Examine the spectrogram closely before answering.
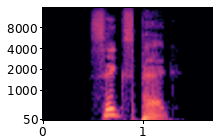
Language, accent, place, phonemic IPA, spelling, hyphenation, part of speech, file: German, Germany, Berlin, /ˈsɪkspɛk/, Sixpack, Six‧pack, noun, De-Sixpack.ogg
- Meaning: 1. six pack (package of six, usually of drinks) 2. six pack (abdominal muscles)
